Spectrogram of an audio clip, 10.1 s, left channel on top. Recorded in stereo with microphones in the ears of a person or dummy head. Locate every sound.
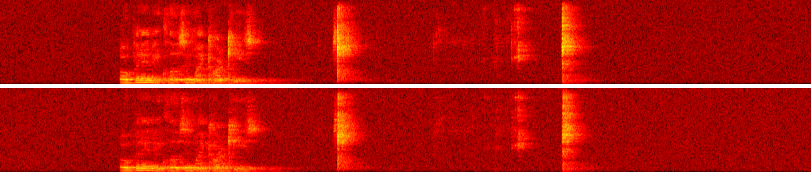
1.5 s keys jangling: 35° left (ahead or behind), 1.1 m; by 7.2 s 45° left (ahead or behind), 4.5 m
